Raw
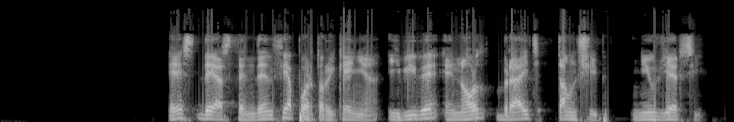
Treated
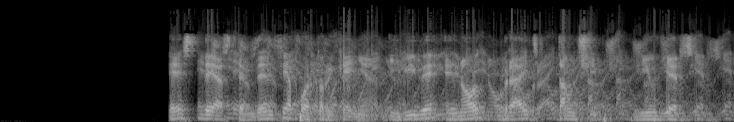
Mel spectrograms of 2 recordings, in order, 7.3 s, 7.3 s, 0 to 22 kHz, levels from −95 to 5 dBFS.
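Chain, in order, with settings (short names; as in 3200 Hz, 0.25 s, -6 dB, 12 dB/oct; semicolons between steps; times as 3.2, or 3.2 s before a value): flutter echo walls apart 9.9 m, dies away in 0.25 s; warbling echo 0.276 s, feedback 70%, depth 210 cents, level -10.5 dB; gain -7.5 dB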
